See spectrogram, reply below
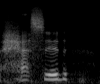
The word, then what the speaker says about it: chesed: The chesed of the Lord, right? You got to get some phlegm there to even pronounce it correctly in the Hebrew. But the hesed of the Lord, his steadfast love, will not depart from him.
